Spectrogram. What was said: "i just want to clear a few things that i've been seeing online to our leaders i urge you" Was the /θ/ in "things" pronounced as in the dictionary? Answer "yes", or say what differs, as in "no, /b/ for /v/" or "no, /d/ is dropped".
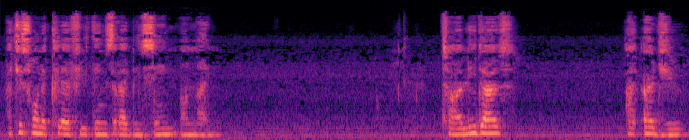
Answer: yes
